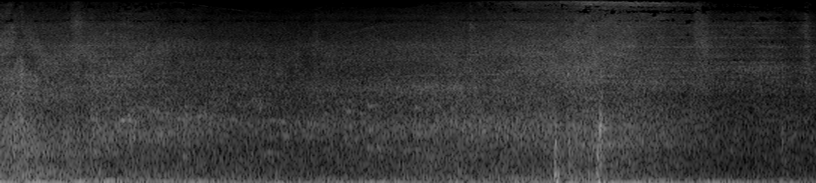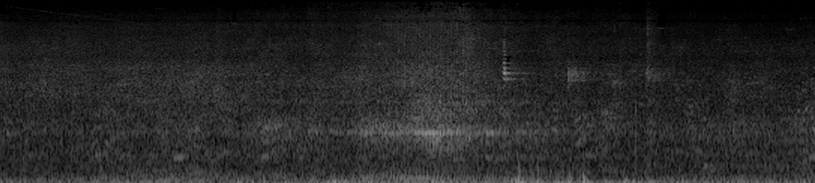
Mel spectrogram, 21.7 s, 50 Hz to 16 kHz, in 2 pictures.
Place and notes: Cl., Bello, Antioquia, Colombia - Ambiente Autopista
Información Geoespacial
(latitud: 6.333717, longitud: -75.558393)
Autopista, Bello. Antioquia
Descripción
Sonido Tónico: Carros pasando
Señal Sonora: Motor arrancando
Micrófono dinámico (celular)
Altura: 1 metro
Duración: 3:01
Luis Miguel Henao
Daniel Zuluaga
